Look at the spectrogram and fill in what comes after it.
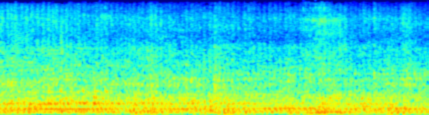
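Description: A car engine held at steady revs, its pitch barely moving, as on a two-step launch limiter.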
